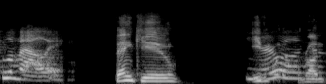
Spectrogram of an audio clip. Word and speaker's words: Lavalle: I know we just did a run through of the pronunciation. I don't think I did. Tell me. It's Lavalle.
